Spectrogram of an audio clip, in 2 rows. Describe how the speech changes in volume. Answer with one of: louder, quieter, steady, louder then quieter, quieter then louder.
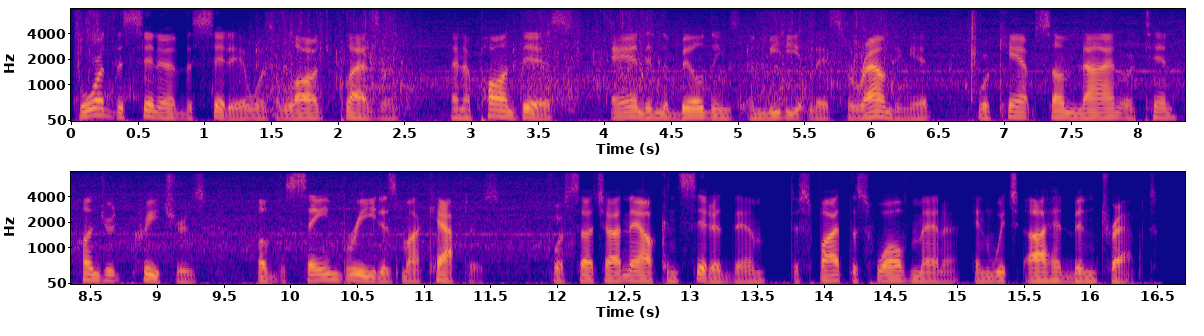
steady.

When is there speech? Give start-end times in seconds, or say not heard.
0.1-16.5.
